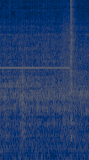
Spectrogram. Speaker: O, wyłączyło. Słychać było kliknięcie i nie mamy tutaj już połączenia prądu, czyli to wszystko tutaj fajnie działa.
